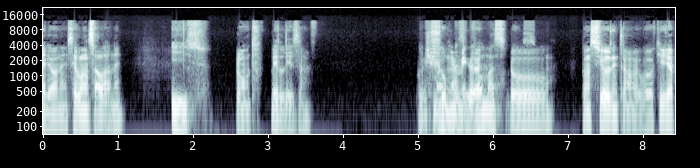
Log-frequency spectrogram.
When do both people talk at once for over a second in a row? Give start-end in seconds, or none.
5.0-6.6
